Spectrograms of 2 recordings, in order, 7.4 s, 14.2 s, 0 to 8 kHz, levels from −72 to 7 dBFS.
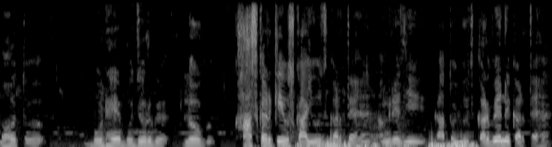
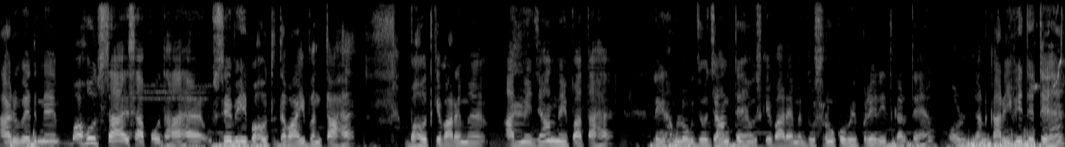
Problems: constant background noise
